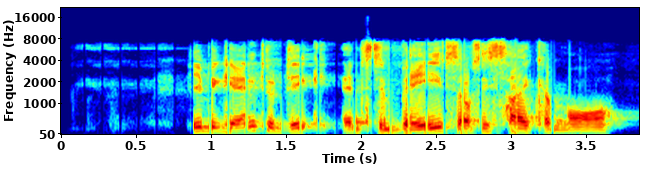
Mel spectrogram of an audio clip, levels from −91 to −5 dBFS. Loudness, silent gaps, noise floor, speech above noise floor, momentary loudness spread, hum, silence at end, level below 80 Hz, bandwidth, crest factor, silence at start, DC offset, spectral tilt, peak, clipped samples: -15 LUFS; none; -53 dBFS; 37 dB; 7 LU; none; 0.15 s; -50 dBFS; 8.4 kHz; 16 dB; 0.9 s; under 0.1%; -2.5 dB/octave; 0 dBFS; under 0.1%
